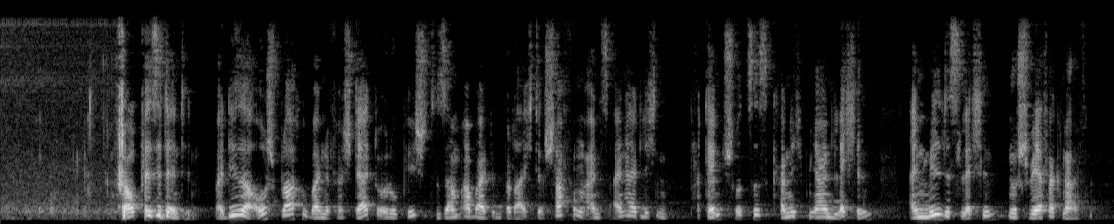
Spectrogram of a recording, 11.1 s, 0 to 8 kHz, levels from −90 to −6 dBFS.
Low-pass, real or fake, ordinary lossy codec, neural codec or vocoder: 7.2 kHz; real; none; none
